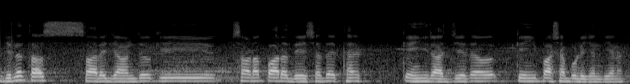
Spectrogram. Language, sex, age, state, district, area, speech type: Dogri, male, 18-30, Jammu and Kashmir, Jammu, urban, spontaneous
